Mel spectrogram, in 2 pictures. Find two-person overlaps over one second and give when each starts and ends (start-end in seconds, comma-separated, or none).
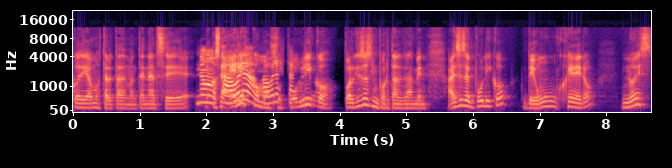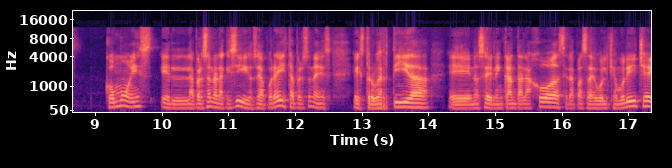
1.8-3.8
